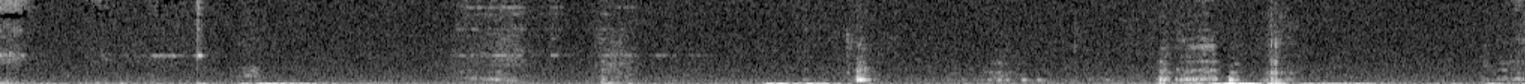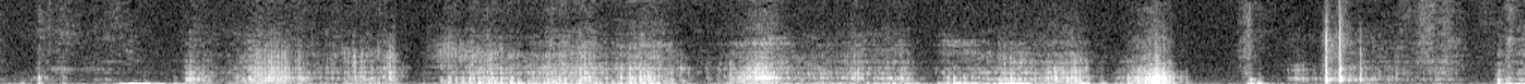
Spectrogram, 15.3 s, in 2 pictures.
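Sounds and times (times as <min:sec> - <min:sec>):
scratching across a hard bumpy surface: 0:07.8 - 0:15.2.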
